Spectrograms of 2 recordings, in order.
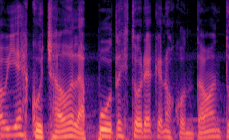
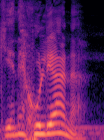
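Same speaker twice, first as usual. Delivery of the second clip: high-pitched, sheer desperation; 7 semitones higher than usual. Narrator reads Francisco asking the narrator who Juliana is, desperate. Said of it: "Me preguntó con desespero Francisco".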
